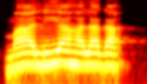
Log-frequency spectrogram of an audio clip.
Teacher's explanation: اگر ملا کر پڑھیں گے تو ہا سکتہ حذف ہو جائے گی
